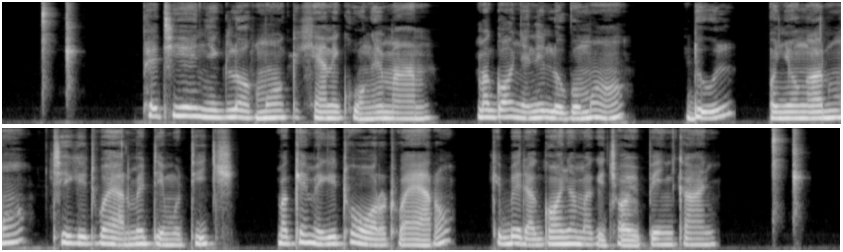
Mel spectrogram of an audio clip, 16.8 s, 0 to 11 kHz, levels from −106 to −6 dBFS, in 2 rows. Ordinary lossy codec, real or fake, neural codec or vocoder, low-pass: none; real; none; none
